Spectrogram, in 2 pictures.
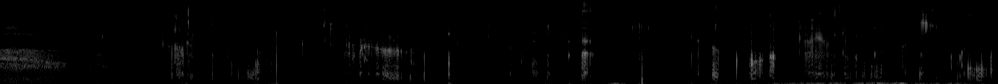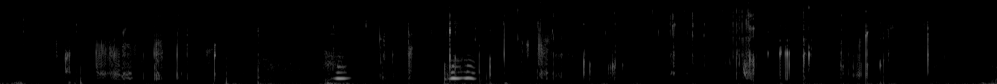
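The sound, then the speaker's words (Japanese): Macarons being bitten and chewed, with many soft, quick crunches and moist mouth sounds in an irregular rhythm, all quiet and close. “マカロン食べてからだよ。中に残ってるのも残さず食べるの。”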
